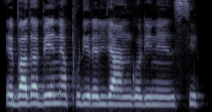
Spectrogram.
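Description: A woman's voice: fairly high pitch, moderate pace, dark tone, lightly acted. A woman reading an audiobook, voicing a stern, wealthy middle-aged mistress who speaks curtly and severely. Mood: haughty. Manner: curt, severe, clipped.

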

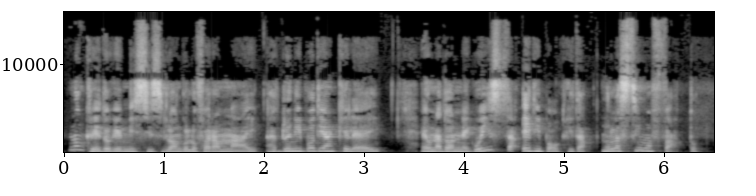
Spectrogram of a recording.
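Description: A woman voicing a nervous, complaining middle-aged mother in an audiobook reading, talking fast and excitably. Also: mid-range voice, close to an everyday voice. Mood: peevish.

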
